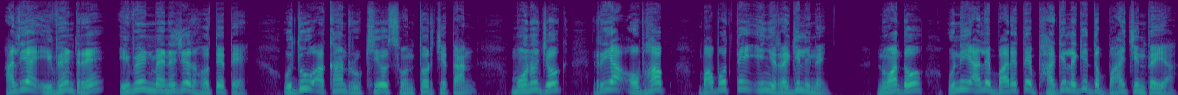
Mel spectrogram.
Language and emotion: Santali, angry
